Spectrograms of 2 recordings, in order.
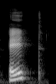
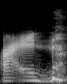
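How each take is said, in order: First: It ends with a d-like sound. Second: It ends with a plain n sound. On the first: The speaker calls it right. "but apparently it's ed" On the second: The speaker calls it wrong. "which I would Germanically go ein"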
